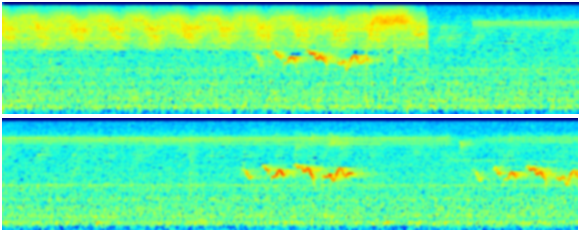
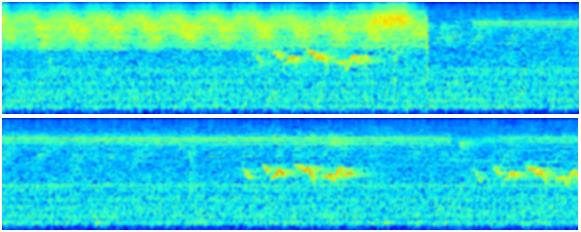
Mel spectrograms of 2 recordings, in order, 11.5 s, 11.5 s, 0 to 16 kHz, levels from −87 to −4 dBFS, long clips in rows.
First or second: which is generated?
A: first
